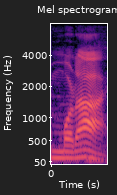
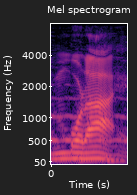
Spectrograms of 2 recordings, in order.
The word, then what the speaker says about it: Moray: I believe it's called Morai, and I'll spell that in chat. I know it's spelled Moray, but I believe it's said Morai.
